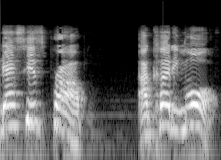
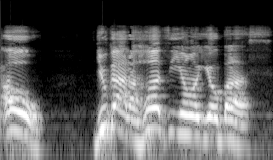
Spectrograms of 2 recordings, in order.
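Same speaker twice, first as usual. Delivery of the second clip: put-on slow, drunken male voice; 5 semitones lower than usual. Retelling what a man at the bus stop said: imitating a drunk man. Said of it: "'cause he was really drunk".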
